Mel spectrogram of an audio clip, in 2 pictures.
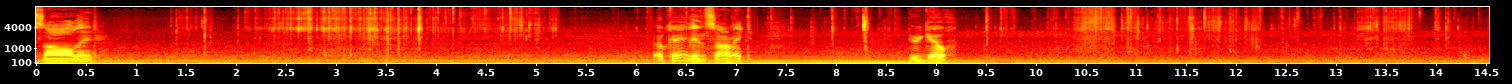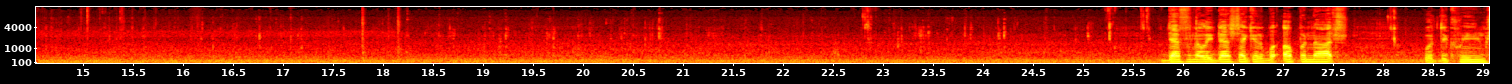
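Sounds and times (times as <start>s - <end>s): steady low hum: 0.0s - 29.0s
crunchy bite rustle: 1.2s - 8.7s, 9.3s - 25.7s
quiet chewing: 9.4s - 25.7s.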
